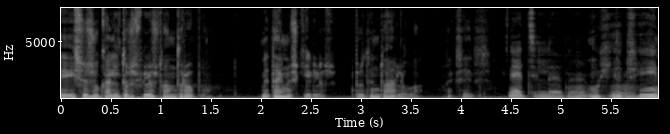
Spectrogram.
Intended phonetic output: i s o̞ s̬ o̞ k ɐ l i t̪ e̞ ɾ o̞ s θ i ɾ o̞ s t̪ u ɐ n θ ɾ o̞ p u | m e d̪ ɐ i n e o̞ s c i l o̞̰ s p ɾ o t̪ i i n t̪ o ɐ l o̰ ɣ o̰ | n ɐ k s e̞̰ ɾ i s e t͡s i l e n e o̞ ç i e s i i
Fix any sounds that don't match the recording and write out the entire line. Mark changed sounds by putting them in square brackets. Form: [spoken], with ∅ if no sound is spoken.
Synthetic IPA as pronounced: i s o̞ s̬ o̞ k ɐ l i t̪ e̞ ɾ o̞ s [f] i [l] o̞ s t̪ u ɐ n θ ɾ o̞ p u | m e [t̪] ɐ i n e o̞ s c i l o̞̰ s p ɾ o t̪ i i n t̪ o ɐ l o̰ ɣ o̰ | n ɐ k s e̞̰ ɾ i s e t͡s i l e n e o̞ ç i e [t͡s] i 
